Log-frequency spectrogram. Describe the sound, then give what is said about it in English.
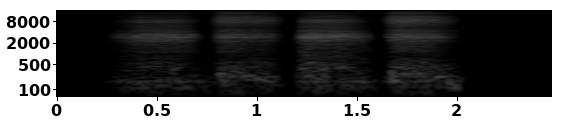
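Four quick, forceful nasal breaths in a steady in-and-out rhythm, breathy and hissy, huffing and puffing with no speech. “I'm just hearing a lot of like back and forth. A little huffing and puffing.”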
